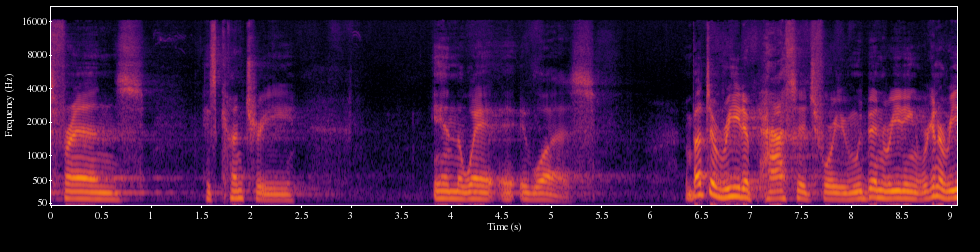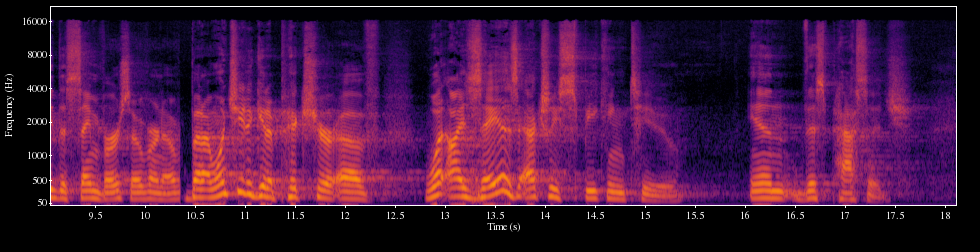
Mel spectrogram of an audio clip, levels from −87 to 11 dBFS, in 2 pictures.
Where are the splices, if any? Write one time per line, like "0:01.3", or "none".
0:10.3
